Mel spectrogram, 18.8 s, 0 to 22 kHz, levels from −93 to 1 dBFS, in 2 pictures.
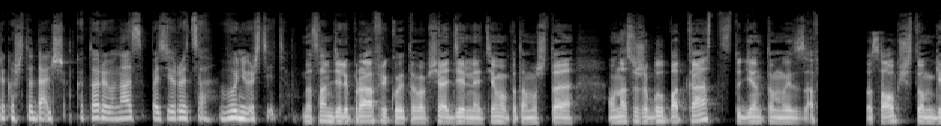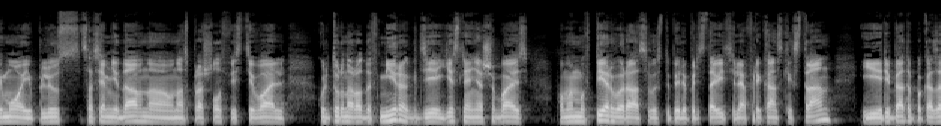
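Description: A speech clip that drops out at 8.18 s: about half a second of silence (471 ms) until 8.70 s, then the speech picks up roughly 0.4 s further on, skipping material. This is a stream reconnect: the connection broke and the player restarted its decoder mid-stream.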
